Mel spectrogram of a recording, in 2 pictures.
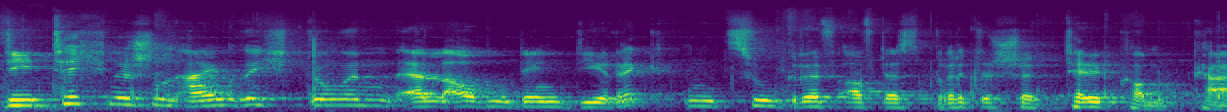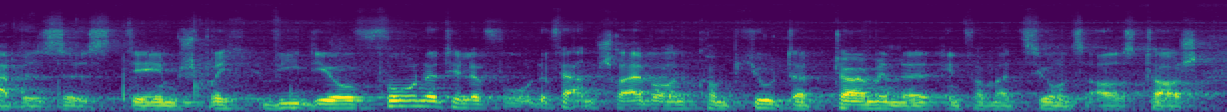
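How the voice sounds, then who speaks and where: An actor playing a middle-aged male security chief in a German radio play, authoritative and courteous but guarded, in formal, deliberate officialese. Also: medium pitch, expressive, a little hiss or hum. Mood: smooth, guarded.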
